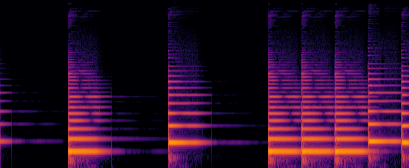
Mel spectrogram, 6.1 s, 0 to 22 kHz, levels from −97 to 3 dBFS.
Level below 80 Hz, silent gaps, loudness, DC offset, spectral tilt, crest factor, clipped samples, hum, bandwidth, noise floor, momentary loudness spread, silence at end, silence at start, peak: -70 dBFS; none; -27 LUFS; under 0.1%; -6 dB/octave; 16 dB; under 0.1%; none; 7.6 kHz; -78 dBFS; 11 LU; 0 s; 0 s; -12 dBFS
